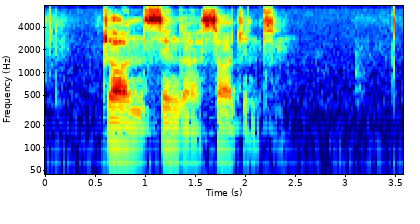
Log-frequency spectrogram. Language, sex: English, male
